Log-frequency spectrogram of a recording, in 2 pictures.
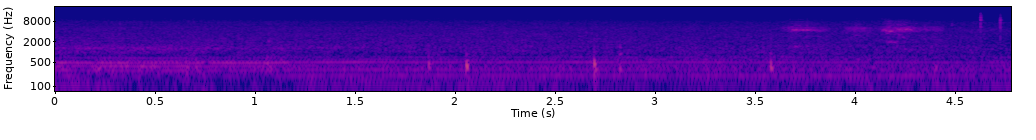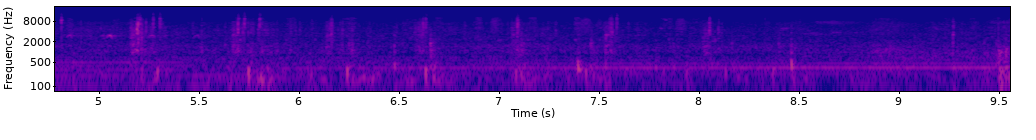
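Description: A small boat motor hums steadily, its pitch shifting about a second in and again near six seconds. From about five seconds, light irregular clicks and knocks sound over it.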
